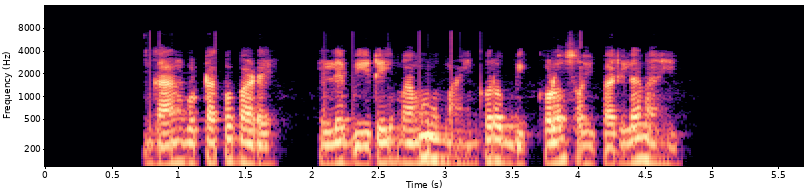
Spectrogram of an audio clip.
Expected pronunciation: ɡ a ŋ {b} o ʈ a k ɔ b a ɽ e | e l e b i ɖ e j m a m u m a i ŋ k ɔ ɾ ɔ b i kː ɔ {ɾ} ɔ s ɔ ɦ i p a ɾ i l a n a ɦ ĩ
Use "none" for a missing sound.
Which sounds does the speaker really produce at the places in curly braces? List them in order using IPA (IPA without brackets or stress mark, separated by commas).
ɡ, ɭ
